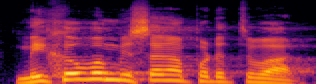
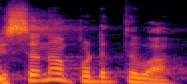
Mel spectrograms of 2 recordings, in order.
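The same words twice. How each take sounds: First: மிகவும் pushed out louder; louder preacher's weight on மிகவும்; stress on மிகவும். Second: Said in the usual way. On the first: Shown as a demonstration. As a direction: hit மிகவும் hard, then fall.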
